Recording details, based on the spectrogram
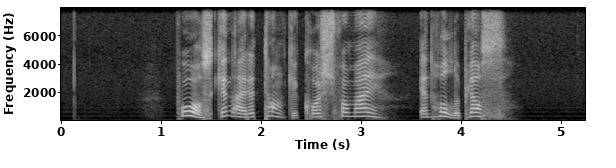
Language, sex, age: Norwegian, female, 53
